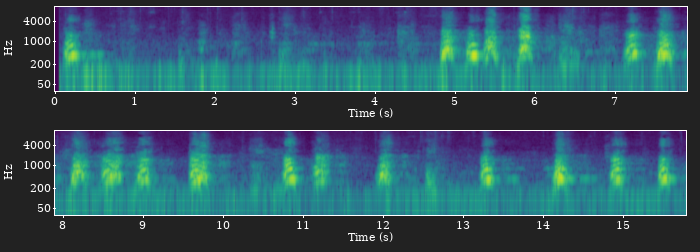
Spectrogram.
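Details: Tornjak, a Bosnian-Croatian livestock guardian dog, barking steadily: after a few seconds of low background rumble and quiet sounds, a long run of deep barks roughly every half second to second, some in doubled bursts.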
